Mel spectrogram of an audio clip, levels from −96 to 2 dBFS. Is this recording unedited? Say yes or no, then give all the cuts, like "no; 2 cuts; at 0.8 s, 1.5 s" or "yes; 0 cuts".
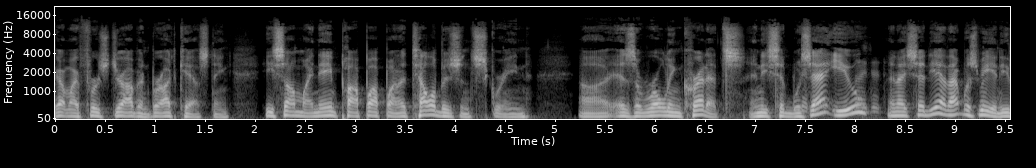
yes; 0 cuts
